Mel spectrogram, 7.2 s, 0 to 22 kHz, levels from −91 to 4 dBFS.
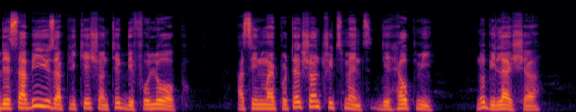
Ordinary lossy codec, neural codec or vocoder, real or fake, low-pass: AAC, 96 kbps; vocoder, 44.1 kHz, 128 mel bands every 512 samples, BigVGAN v2; fake; 14.4 kHz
